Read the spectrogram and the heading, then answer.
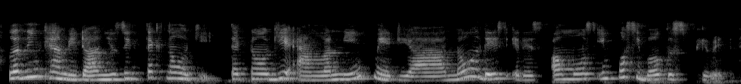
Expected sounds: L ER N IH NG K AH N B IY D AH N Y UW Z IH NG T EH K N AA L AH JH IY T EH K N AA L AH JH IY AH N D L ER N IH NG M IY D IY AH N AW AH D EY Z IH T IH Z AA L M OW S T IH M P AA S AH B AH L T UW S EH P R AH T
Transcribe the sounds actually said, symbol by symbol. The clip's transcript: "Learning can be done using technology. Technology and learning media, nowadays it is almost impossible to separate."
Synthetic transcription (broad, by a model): L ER N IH NG K AH N B IY D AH N Y UW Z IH NG T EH K N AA L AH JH IY T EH K N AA L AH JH IY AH N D L ER N IH NG M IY D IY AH N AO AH D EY S IH T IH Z AA L M OW S T IH M P AA S AH B AH L T UW S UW P R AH T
